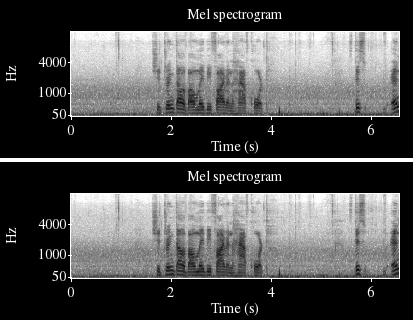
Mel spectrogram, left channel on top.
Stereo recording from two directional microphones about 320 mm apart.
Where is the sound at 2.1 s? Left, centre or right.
Right.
